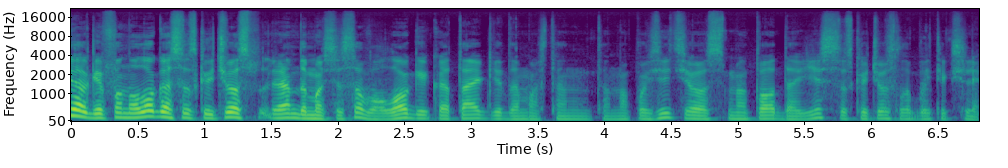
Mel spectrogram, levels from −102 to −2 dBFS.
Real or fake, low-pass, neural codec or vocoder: fake; 19.8 kHz; vocoder, 44.1 kHz, 128 mel bands, Pupu-Vocoder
